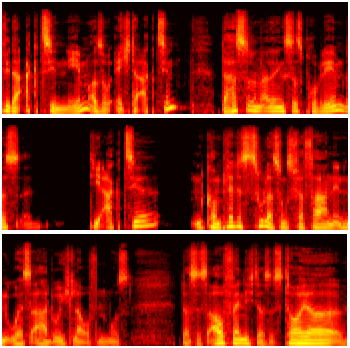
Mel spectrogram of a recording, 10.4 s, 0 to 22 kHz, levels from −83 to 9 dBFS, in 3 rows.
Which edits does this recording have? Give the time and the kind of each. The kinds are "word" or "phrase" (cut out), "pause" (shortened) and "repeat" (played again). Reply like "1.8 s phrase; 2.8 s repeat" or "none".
none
